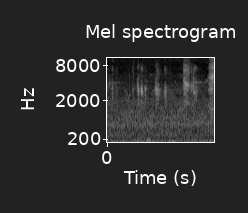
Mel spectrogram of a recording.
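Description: A flock of birds perched in a bare tree calling: short, scattered calls, several in quick succession, over a steady low rumble.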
